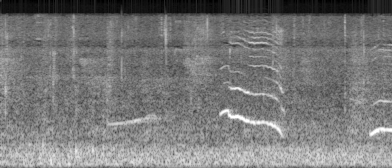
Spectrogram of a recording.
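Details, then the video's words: Baby monkey screaming loudly after standing up: thin whistled wails, one rising, then a stronger squeal that slides downward, and a short final cry, over a steady low rumbling background. "Why did baby monkey Ramy stand up and scream so loud like this?"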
